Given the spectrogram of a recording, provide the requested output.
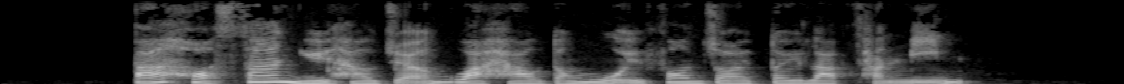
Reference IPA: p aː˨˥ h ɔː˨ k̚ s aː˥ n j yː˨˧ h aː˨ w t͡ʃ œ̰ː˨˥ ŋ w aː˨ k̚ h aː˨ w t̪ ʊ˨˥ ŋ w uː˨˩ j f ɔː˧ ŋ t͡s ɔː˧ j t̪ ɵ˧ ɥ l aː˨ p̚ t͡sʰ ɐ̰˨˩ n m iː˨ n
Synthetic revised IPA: p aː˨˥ h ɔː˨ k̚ s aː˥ n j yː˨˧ h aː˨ w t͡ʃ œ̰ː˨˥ ŋ w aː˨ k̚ h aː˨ w t̪ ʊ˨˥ ŋ w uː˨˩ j f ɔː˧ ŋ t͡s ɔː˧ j t̪ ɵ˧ ɥ l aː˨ p̚ t͡sʰ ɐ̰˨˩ n m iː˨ n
